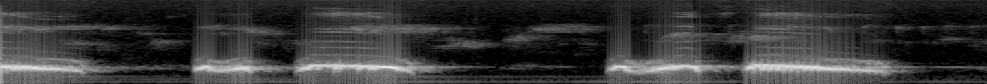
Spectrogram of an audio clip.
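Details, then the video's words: Low, mellow cooing of a spotted dove kept as a caller to draw in wild doves: a falling coo, then two paired coos with a drawn-out descending note, repeated twice, with no other sounds. "CU GÙ CỰC SUNG BÀI BẢN DÙNG ĐỂ MỞ KÍCH CHIM BỔI, TERKUKUR, Tiếng chim cu, cu gáy kích bổi"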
